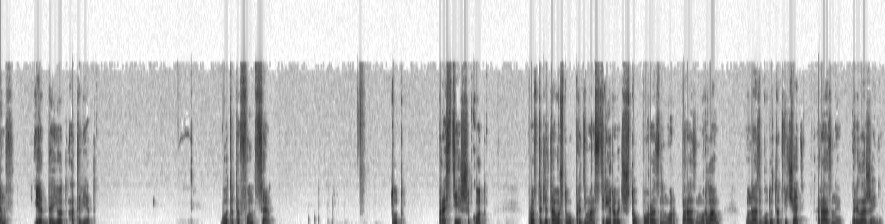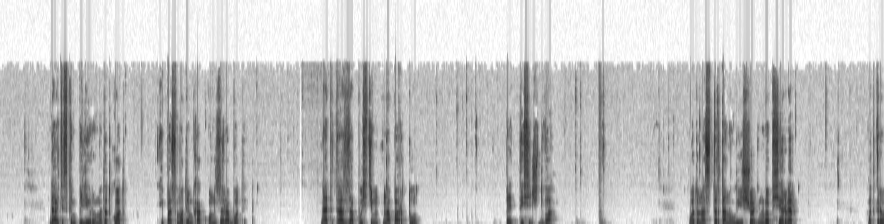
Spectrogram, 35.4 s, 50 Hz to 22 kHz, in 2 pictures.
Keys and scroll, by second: 25.4 ctrl+r, 26.5-29.2 typing, 29.6 Return, 31.6 typing, 34.6 super+Tab.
